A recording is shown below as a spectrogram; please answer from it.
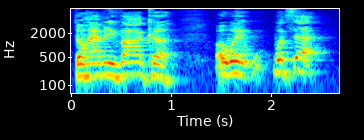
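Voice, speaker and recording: A man with a high-pitched, slightly bright voice and some vocal fry speaks at a moderate pace in a steady tone. Hosting an unscripted podcast, he rambles loosely, swears, laughs often, and chats with viewers while reading the live chat.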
